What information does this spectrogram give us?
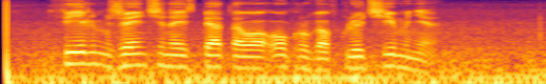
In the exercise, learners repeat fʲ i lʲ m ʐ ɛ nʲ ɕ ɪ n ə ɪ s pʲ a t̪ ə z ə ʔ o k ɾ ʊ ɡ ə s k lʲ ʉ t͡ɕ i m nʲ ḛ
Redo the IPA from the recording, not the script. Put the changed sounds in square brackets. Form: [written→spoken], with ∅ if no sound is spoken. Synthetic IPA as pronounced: fʲ i lʲ m ʐ ɛ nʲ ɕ ɪ n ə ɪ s pʲ a t̪ ə [z→v] ə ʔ o k ɾ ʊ ɡ ə [s→f] k lʲ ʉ t͡ɕ i m nʲ ḛ

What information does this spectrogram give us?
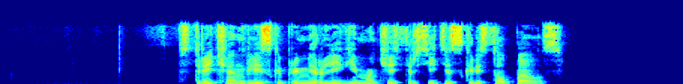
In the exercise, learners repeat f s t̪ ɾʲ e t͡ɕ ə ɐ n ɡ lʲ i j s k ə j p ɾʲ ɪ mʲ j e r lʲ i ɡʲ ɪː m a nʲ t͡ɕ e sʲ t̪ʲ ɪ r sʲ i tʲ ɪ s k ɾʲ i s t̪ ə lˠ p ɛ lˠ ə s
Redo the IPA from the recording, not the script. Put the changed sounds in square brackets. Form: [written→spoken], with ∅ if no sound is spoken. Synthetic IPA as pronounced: f s t̪ ɾʲ e t͡ɕ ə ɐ n ɡ lʲ i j s k ə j p ɾʲ ɪ mʲ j e r lʲ i ɡʲ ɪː m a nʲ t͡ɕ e sʲ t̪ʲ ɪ r sʲ i tʲ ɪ s k ɾʲ i s t̪ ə lˠ p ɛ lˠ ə s

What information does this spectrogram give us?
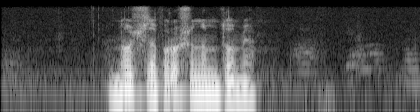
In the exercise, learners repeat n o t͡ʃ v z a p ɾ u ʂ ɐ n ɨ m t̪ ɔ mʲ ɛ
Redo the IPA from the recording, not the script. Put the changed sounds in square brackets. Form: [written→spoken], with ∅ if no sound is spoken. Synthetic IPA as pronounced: n [o→ɔ] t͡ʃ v z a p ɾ [u→ɔ] ʂ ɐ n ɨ m [t̪→d̪] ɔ mʲ ɛ

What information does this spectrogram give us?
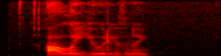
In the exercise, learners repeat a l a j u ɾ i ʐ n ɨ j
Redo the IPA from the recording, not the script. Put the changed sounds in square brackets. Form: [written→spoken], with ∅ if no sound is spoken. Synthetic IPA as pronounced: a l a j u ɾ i [ʐ→v] n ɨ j

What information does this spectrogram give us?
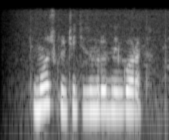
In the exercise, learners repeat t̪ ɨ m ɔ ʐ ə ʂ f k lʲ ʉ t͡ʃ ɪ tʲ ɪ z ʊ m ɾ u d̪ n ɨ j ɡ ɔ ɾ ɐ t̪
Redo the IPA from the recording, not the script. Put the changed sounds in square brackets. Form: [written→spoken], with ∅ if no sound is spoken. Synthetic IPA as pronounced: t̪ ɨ m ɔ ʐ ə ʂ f k lʲ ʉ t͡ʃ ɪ tʲ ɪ z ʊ m ɾ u d̪ n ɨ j ɡ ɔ ɾ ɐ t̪

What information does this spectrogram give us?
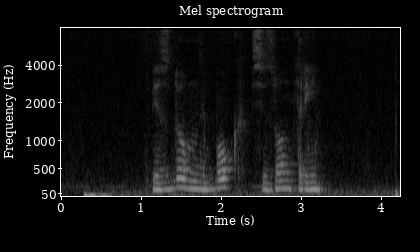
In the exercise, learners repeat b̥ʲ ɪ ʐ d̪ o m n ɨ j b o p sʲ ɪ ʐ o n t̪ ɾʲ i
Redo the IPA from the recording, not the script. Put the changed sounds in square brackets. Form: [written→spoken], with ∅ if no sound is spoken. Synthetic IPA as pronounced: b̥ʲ ɪ [ʐ→z] d̪ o m n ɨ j b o [p→k] sʲ ɪ [ʐ→z] o n t̪ ɾʲ i

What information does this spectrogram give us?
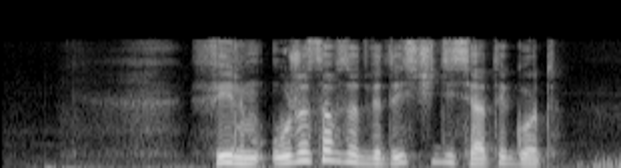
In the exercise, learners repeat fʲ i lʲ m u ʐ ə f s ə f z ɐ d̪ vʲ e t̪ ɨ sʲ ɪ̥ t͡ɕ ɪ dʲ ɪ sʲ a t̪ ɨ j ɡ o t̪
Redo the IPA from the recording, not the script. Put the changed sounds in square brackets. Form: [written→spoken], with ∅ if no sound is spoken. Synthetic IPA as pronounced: fʲ i lʲ m u ʐ ə [f→∅] s ə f z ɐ d̪ vʲ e t̪ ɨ sʲ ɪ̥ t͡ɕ ɪ dʲ ɪ sʲ a t̪ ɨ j ɡ o t̪

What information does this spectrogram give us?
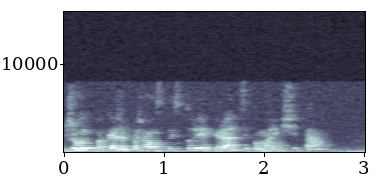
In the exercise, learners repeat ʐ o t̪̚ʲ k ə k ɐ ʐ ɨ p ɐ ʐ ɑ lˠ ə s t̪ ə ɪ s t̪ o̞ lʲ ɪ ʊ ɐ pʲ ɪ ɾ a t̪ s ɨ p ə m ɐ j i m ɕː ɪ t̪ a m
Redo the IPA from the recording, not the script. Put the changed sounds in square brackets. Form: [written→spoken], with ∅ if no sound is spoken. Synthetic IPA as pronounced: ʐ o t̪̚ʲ [k→p] ə k ɐ ʐ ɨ p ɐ ʐ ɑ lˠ ə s t̪ ə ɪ s t̪ o̞ [lʲ→ɾʲ] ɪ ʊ ɐ pʲ ɪ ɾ a t̪ s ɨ p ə m ɐ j i m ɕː ɪ t̪ a m

